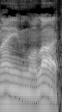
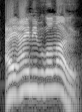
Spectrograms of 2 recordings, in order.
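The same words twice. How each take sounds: First: Said in the usual way. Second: "ain't" pushed higher and louder, whole line punched up; emphatic repeat. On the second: Shown as a demonstration. Host stressing "ain't" to his guest before the story. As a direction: lean hard on "ain't" the second time.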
